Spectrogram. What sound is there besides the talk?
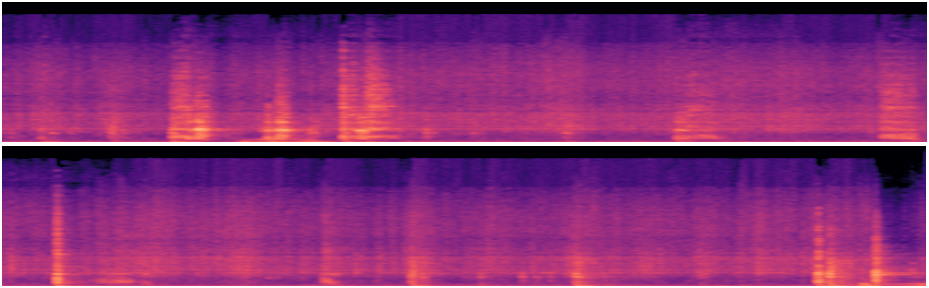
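stir-frying chili garlic fried rice in a pan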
